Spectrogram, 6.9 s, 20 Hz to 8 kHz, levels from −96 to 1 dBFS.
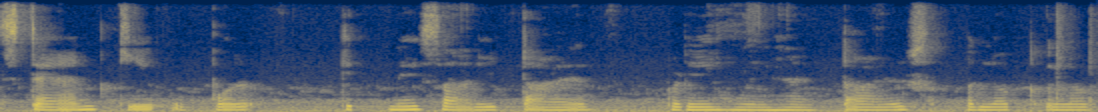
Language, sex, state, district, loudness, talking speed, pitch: Hindi, female, Punjab, Pathankot, -19 LUFS, 105 wpm, 145 Hz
